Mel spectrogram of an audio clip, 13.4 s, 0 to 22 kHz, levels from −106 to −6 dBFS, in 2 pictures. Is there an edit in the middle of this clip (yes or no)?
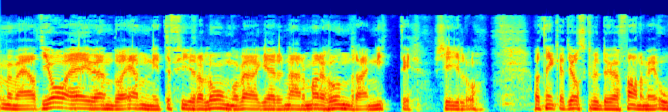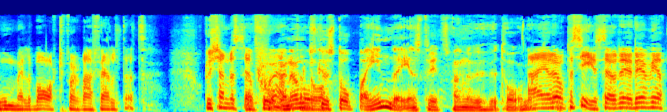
no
